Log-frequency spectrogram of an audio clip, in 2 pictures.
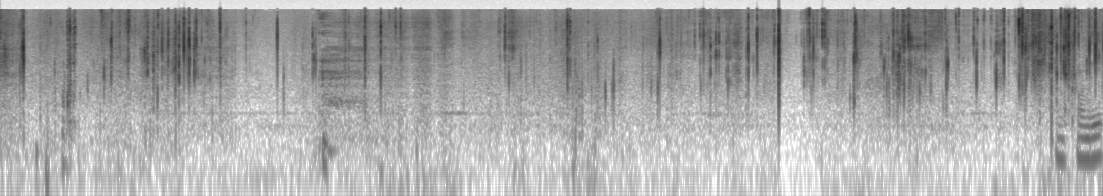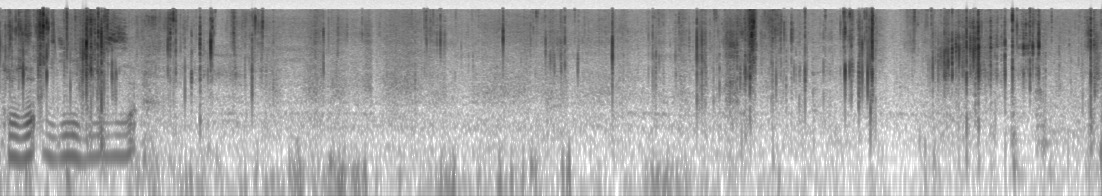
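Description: Plastic wrapping of a block of bee candy (fondant) crinkling and crackling as it is handled and torn open, in irregular rustles and clicks.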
